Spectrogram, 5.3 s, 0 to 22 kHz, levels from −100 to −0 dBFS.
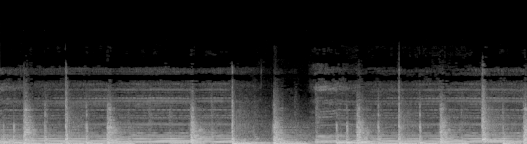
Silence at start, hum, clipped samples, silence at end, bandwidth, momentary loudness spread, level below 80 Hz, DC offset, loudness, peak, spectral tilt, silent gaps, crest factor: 0 s; none; under 0.1%; 0 s; 12 kHz; 4 LU; -32 dBFS; under 0.1%; -27 LUFS; -12 dBFS; -6 dB/octave; none; 12 dB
